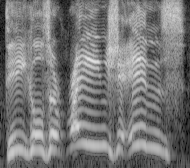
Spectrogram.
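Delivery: high, excited esports commentary; play-by-play. Acted. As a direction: build the hype through the kills.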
